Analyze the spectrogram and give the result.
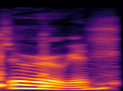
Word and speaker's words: Joe Rogan: Joe Adolf Rogan. Hitler? What am I saying? Joe Rogan? – Joe Rogan.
